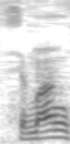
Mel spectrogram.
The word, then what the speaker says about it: Chemung: How do you pronounce it, Mike? Chemung Canal. Chemung Canal. It's phonetic. It's phonetic.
